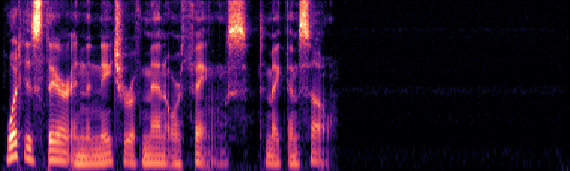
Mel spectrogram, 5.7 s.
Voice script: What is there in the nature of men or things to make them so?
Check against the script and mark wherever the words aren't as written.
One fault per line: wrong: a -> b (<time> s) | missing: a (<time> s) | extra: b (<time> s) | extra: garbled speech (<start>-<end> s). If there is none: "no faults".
no faults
